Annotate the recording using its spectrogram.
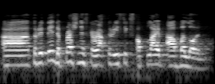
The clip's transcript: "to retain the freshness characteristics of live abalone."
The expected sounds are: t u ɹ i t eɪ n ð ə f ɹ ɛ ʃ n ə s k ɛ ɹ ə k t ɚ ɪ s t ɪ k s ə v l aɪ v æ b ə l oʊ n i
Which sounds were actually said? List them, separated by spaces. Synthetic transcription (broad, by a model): t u ɹ i t eɪ n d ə p ɹ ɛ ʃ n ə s k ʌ ɹ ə k t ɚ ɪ s t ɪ k s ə f l aɪ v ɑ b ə l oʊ n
